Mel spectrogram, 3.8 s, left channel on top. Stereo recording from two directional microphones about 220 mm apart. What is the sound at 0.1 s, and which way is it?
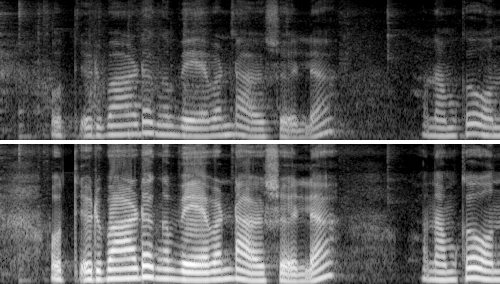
A woman's voice, 45° right (ahead or behind).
